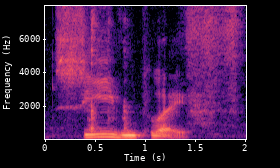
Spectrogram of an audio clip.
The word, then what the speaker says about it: s'il vous plaît: It's pronounced "s'il vous plaît," apparently.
